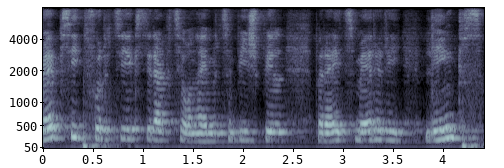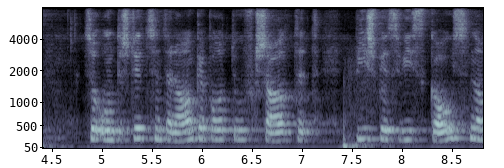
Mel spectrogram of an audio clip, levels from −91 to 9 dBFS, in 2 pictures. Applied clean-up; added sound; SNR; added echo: neural separator model SepFormer DNS4.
